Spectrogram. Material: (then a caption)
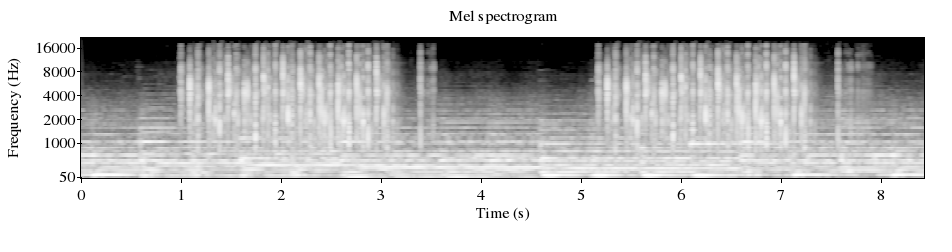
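Metal. A metal spray paint can is shaken in two bursts, its mixing ball rattling and clicking sharply inside over steady background music. Each burst lasts about two seconds, with a brief pause between them.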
